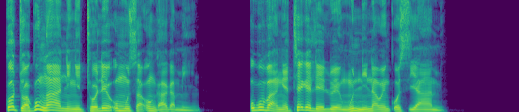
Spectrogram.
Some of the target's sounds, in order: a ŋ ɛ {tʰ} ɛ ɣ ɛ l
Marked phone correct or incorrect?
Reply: correct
